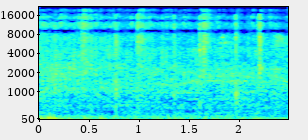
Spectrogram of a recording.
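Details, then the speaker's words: Honda City on CNG that stalls when switched to gas, before repair: uneven, lumpy exhaust beat with irregular dropouts from one cylinder misfiring; traced to a leaking CNG injector, later replaced. "อาการก็เป็นสามช่ามาเลยครับพ่อสะดุดมาเลยเครื่องสะดุดมาเลยกลายเป็นสามช่านี่"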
